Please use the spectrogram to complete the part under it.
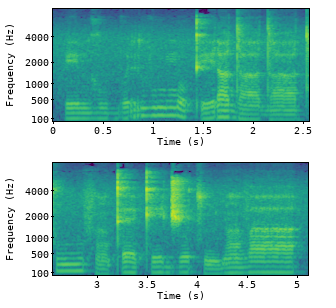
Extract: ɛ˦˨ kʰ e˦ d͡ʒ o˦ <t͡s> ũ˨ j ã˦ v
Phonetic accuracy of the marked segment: correct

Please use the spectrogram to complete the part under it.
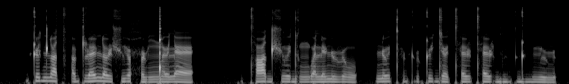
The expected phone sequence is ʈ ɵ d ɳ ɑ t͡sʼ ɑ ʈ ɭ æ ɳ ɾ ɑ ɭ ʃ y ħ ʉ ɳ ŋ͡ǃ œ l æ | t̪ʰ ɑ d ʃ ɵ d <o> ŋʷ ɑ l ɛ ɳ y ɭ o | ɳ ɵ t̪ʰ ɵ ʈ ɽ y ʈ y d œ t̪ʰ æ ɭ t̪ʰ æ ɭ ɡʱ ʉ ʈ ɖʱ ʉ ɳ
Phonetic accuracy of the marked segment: correct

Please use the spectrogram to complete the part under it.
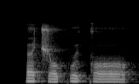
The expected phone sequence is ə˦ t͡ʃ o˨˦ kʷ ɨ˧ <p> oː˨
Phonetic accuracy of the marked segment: incorrect: k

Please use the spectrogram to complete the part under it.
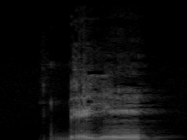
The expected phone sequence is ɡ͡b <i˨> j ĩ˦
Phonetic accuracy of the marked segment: incorrect: e˨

